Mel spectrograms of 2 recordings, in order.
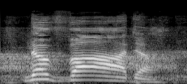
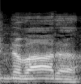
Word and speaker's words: Nevada: first the Donalds seemed delighted with his own pronunciation Nevada nobody says it the other way has to be Nevada actually Donald wrong this is right Nevada at one rally get this thing out of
